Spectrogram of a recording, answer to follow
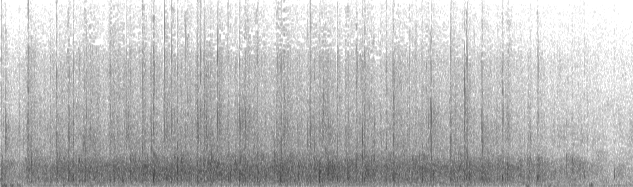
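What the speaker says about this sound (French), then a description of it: "On l'applaudit même à distance." Steady applause from a conference audience at a public debate fills the whole stretch, a dense continuous patter of clapping that fades slightly near the end.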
